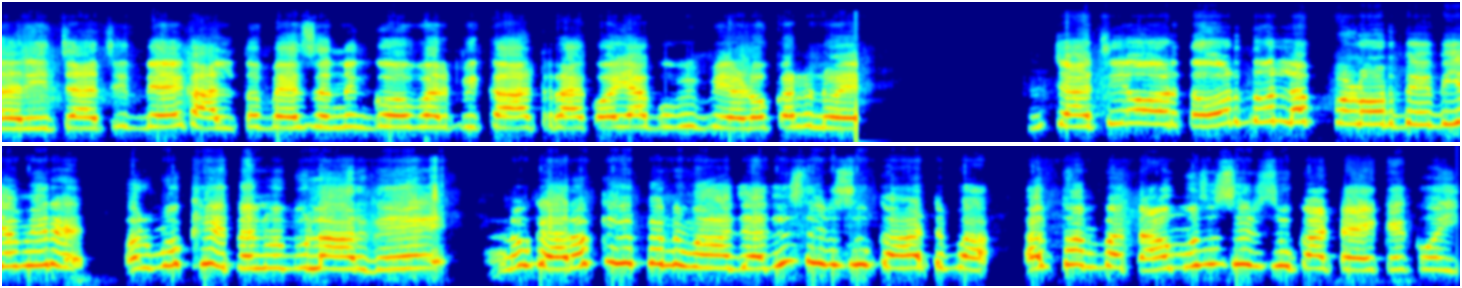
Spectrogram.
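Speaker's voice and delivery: weeping, tearful, crying complaint. Speaking to an aunt, who asks why she is crying; crying while complaining. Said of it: "जो तू इसी रो रही है".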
